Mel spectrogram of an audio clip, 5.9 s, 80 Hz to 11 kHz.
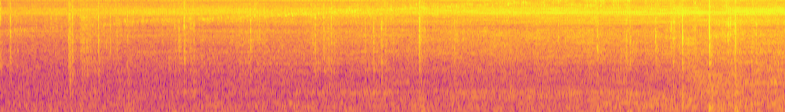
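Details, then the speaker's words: Kato N scale C44-9 locomotive on track after disassembly, lubrication and wheel cleaning for noisy running: soft, even motor hiss with only faint scattered ticks, no squeal or grind; normal running. "so i think we're done with our noise problem that's for sure very cool stuff"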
